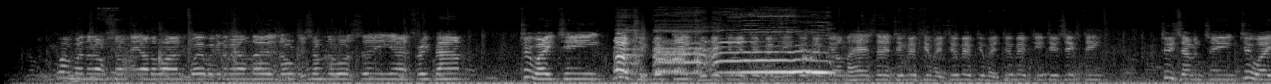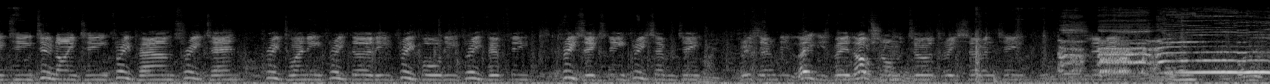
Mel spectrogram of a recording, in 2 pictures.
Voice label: auction; campsea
